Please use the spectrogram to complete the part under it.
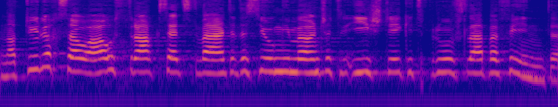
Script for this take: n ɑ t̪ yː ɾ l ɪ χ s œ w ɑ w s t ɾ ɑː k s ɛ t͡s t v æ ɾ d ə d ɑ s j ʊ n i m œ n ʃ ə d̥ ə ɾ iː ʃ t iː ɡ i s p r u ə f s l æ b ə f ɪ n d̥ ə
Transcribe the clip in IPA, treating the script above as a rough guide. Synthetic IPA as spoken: n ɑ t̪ yː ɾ l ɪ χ s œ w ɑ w s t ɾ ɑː k s ɛ t͡s t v æ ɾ d ə d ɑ s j ʊ ŋ i m œ n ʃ ə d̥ ə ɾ iː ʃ t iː ɡ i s p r u ə f s l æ b ə f ɪ n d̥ ə

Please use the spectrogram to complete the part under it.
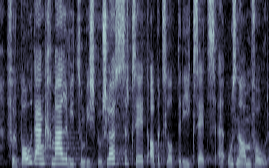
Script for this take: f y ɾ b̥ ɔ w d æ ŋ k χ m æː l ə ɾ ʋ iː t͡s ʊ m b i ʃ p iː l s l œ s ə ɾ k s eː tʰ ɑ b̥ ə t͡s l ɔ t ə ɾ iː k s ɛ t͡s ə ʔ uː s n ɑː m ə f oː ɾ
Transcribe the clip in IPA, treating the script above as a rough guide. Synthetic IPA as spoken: f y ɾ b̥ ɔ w d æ ŋ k χ m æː l ə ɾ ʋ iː t͡s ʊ m b i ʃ p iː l ʃ l œ s ə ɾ k s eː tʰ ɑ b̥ ə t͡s l ɔ t ə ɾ iː k s ɛ t͡s ə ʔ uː s n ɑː m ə f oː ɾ

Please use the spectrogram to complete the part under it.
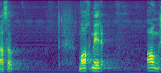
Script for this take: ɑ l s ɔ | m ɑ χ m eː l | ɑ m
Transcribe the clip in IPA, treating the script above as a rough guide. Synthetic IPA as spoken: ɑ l s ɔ | m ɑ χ m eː ɾ | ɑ ŋ

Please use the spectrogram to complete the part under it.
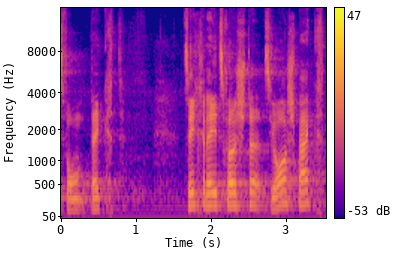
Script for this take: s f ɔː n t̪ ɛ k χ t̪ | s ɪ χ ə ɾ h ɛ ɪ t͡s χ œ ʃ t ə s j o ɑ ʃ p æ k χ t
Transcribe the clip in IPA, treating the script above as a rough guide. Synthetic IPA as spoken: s f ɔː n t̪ ɛ k χ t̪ | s ɪ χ ə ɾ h ɛ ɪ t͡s χ œ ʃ t ə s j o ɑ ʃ p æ k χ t

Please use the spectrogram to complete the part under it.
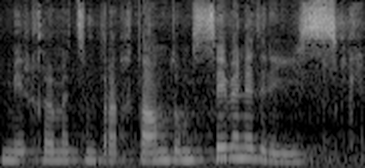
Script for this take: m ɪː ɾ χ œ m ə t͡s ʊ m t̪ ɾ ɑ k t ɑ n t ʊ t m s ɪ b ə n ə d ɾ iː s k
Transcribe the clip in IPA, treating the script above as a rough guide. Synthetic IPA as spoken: m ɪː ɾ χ œ m ə t͡s ʊ m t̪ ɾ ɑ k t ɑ n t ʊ m s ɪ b ə n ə d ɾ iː s k

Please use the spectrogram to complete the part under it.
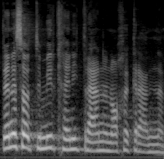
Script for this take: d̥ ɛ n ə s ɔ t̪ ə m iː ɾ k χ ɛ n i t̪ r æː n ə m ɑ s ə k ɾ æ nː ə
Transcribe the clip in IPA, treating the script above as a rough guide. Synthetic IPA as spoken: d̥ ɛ n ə s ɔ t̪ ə m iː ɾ k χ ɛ n i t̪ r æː n ə n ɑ χ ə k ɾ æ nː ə

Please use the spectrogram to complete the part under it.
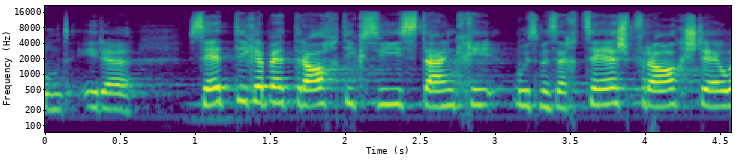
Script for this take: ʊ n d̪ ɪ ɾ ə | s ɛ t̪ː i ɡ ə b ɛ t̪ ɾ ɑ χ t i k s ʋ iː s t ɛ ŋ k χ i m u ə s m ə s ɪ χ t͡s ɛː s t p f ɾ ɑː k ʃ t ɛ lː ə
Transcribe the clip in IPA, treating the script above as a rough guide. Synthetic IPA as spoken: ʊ n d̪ ɪ ɾ ə | s ɛ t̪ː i ɡ ə b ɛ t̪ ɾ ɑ χ t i k s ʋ iː s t æ ŋ k χ i m u ə s m ə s ɪ χ t͡s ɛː ʃ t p f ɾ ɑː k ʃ t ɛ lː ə

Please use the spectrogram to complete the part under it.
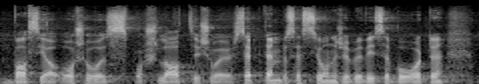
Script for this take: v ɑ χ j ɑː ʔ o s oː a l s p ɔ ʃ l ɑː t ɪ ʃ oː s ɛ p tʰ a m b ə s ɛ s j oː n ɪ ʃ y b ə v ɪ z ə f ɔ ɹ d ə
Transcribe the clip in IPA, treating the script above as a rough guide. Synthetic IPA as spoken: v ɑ s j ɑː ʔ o ʃ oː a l s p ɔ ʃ l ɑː t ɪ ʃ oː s ɛ p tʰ ɛ m b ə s ɛ s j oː n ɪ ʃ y b ə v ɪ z ə v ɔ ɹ d ə

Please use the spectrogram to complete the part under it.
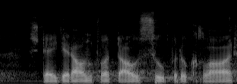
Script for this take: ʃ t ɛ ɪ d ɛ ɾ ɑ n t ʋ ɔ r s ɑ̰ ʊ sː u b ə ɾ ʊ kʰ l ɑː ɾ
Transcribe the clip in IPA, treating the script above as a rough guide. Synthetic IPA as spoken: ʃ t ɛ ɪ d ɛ ɾ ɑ n t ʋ ɔ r t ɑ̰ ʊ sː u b ə ɾ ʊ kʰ l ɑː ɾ

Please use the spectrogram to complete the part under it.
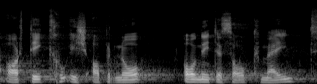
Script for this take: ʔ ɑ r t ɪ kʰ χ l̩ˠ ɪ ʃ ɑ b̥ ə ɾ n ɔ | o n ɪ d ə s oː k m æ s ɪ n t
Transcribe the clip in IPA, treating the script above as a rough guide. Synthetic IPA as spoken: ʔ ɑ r t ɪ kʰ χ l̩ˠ ɪ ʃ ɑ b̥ ə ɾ n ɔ | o n ɪ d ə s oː k m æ ɪ n t

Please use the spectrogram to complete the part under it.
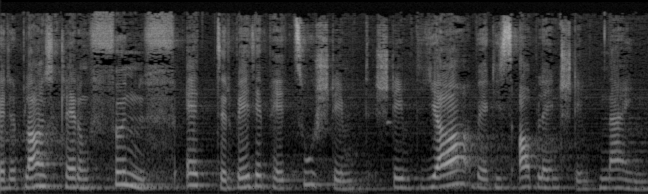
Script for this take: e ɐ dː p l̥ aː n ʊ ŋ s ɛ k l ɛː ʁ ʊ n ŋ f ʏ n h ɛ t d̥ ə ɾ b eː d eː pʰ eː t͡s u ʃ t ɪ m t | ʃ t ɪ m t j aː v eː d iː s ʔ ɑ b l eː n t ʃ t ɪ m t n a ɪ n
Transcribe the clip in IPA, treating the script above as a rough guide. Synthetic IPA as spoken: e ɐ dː p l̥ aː n ʊ ŋ s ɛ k l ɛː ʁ ʊ ŋ f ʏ n f ɛ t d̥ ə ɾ b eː d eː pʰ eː t͡s uː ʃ t ɪ m t | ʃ t ɪ m t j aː v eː d iː s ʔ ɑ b l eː n t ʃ t ɪ m t n a ɪ n

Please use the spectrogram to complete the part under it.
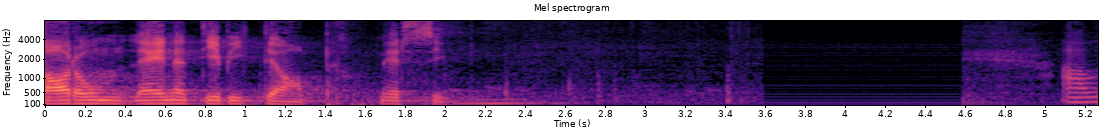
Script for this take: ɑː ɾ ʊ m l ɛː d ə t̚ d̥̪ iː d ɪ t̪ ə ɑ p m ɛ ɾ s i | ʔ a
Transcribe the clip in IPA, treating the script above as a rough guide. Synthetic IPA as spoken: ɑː ɾ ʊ m l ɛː n ə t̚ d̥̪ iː b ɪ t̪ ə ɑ p m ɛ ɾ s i | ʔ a

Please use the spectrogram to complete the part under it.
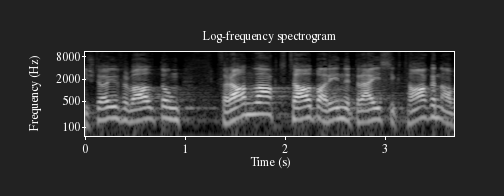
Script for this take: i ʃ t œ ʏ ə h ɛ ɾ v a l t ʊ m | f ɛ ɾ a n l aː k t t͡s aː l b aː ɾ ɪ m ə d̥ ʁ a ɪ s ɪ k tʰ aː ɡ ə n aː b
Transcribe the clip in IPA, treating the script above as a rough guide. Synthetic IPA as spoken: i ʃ t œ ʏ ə f ɛ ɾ v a l t ʊ ŋ | f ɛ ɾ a n l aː k t t͡s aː l b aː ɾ ɪ n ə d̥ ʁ a ɪ s ɪ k tʰ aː ɡ ə n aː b

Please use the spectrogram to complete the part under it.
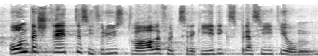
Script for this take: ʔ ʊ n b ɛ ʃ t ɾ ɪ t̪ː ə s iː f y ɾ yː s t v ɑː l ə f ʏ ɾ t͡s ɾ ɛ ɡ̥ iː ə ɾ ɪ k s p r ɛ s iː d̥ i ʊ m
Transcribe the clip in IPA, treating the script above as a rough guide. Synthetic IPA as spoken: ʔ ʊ n b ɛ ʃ t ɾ ɪ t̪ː ə s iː f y ɾ yː s t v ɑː l ə f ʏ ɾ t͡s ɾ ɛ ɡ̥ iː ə ɾ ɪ k s p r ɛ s iː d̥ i ʊ m

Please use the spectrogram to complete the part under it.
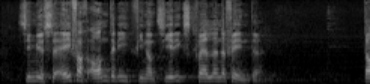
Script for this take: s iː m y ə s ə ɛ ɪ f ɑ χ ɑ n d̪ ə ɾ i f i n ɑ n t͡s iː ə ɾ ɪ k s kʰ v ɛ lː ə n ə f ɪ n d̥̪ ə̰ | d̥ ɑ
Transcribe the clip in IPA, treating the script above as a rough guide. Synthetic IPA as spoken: s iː m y ə s ə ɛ ɪ f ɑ χ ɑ n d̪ ə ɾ i f i n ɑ n t͡s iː ə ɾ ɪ k s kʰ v ɛ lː ə n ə f ɪ n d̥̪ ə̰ | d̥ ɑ

